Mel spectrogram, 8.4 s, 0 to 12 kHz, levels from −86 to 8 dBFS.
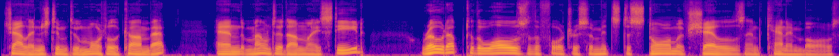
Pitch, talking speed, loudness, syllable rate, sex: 100 Hz, 195 wpm, -20 LUFS, 4.9 syllables/s, male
